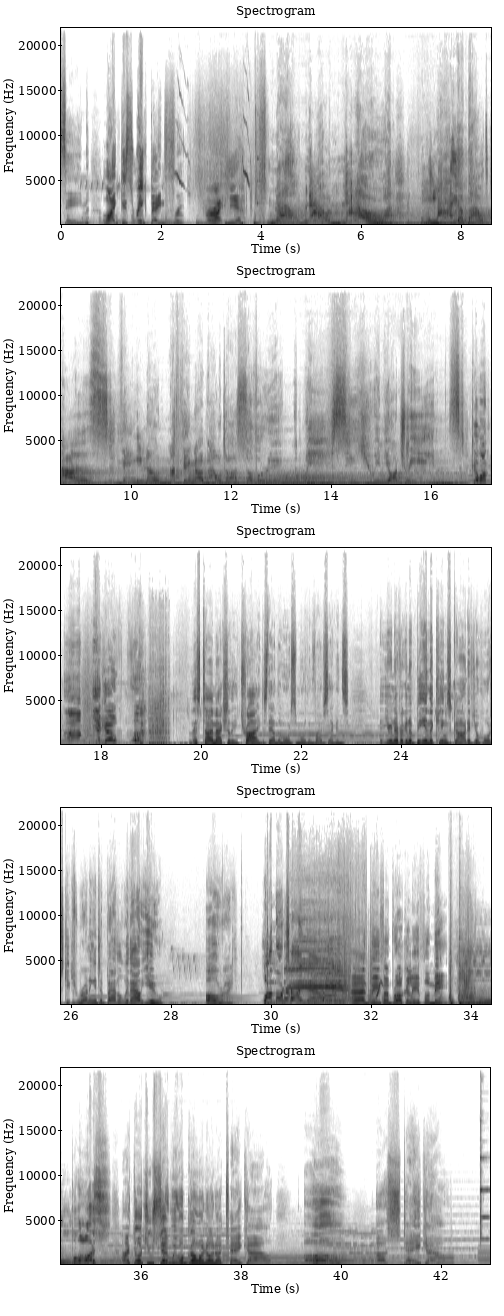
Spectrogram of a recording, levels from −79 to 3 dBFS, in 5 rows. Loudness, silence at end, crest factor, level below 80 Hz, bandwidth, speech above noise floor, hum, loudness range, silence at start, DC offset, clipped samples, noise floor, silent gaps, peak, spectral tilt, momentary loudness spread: -17 LUFS; 0 s; 16 dB; -26 dBFS; over 20 kHz; 24 dB; none; 6 LU; 0 s; under 0.1%; under 0.1%; -41 dBFS; none; -2 dBFS; -3.5 dB/octave; 12 LU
